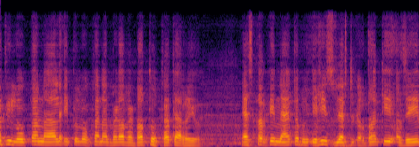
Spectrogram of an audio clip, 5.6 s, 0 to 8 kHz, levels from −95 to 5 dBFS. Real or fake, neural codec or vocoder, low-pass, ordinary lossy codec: fake; codec, 24 kHz, 1 kbps, SNAC; 7.2 kHz; none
